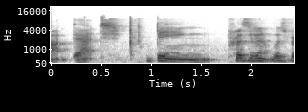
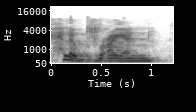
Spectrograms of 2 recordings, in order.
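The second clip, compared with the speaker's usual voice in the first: put-on lisp, said louder; 5 dB louder than usual. Imitating a Roman leader from a film greeting Brian: lisping Roman leader from Life of Brian. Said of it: "a Roman leader in the movie has a lisp".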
